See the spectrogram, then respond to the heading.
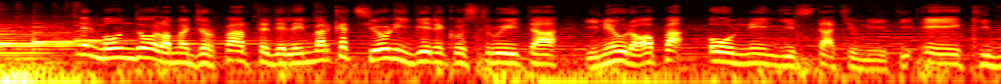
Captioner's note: speaking in foreign language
